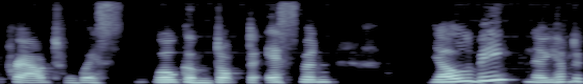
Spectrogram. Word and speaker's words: Hjalmby: Can I hear you say it? Hjalmby. Hjalmby. I said it right. Yeah, you nailed it. Absolutely. It's a silent H.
